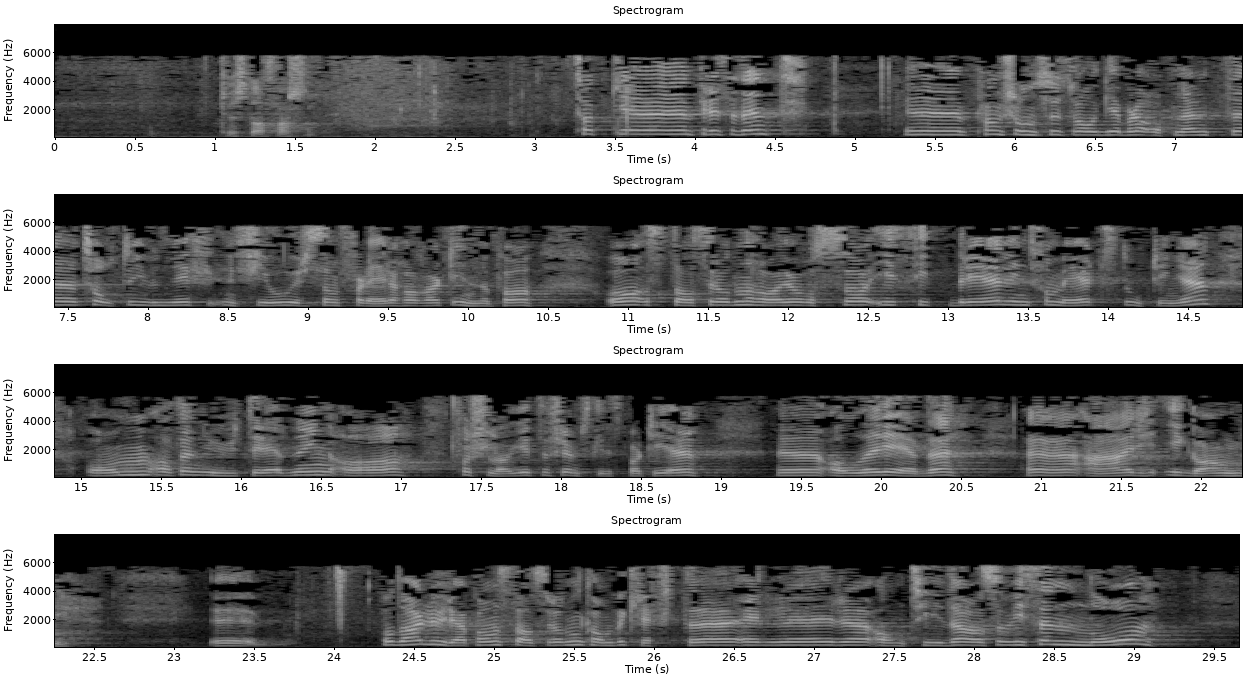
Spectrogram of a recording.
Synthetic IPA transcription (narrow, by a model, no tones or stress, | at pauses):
kʰɾɪst̪ɔfəʂn̩ | t̪ʰɑkːpʰɾɛsɪd̪ɛnt̪ | pʰɑŋʂuːnsʉːt̪ʋɑlɡəblɛɔpnɛʋnt̪t̪ʰːɔlt̪əjʉːnɪɪfjuːɾsɔmfleːɾəɦɑɾʋæʈːɪnːəpʰɔ | ʔɔst̪ɑːt̪sɾoːd̪n̩ɦɑɾjʊɔsɔɪsɪt̪bɾeːʋɪnfɔɾmeːʈst̪uːʈʰɪŋːəʔɔmɑt̪ɛnʉːt̪ɾeːd̪nɪŋɑʋfɔʂɭɑːɡət̪ʰɪlfɾɛmskɾɪt̪spɑʈʰiːə | ɑləɾeːd̪ə | æɾɪɡɑŋː | ɔd̪ɑlʉːɾəjæɪpɔɔmst̪ɑːt̪sɾoːd̪n̩kʰɑnbəkʰɾɛft̪əɛlːəɾɑnt̪ʰyːd̪əɑlsɔʋɪsɛnnoː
